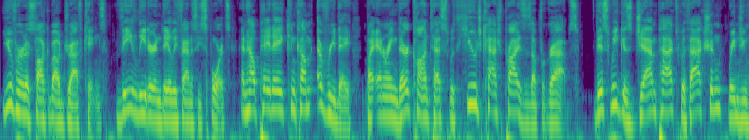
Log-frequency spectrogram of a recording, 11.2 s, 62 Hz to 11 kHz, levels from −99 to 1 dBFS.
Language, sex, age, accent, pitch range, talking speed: English, male, 20-39, American, 130-180 Hz, 205 wpm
